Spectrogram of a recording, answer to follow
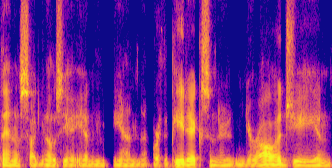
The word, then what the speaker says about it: anosognosia: There's a psychiatric term for it, which I can now pronounce. Anosognosia, is that right? Anosognosia, mm-hmm.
